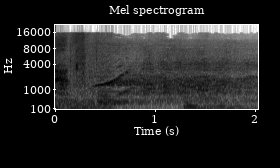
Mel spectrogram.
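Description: A man's short snicker.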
